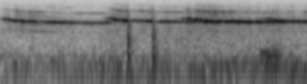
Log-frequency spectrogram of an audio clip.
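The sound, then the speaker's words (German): A firework from a package labelled Hurricane, lit by its fuse at a fireworks factory's rocket testing ground in Eitorf, goes off with a shrill, steady whistle that wavers slightly in pitch throughout, punctuated by two sharp cracks in quick succession midway. No one speaks. “Während die Lunte brennt, denke ich an die Worte des Geschäftsführers: Feuerwerk wird künftig leiser werden.”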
